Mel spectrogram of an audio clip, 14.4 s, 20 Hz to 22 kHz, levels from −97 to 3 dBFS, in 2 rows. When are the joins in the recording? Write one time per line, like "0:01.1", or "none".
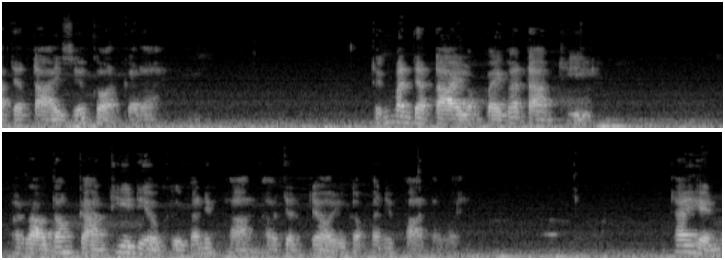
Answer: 0:10.0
